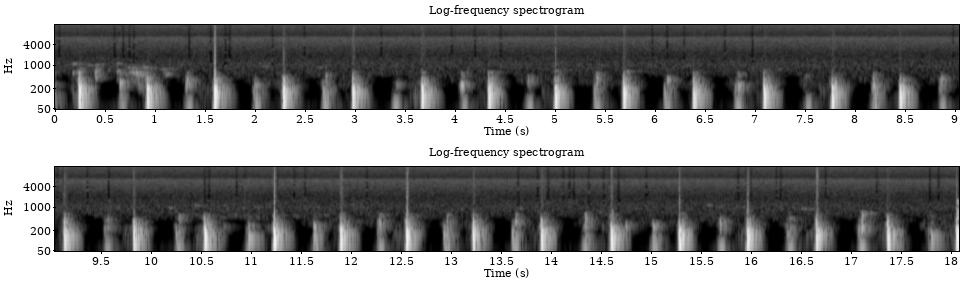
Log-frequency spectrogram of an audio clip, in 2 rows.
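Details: Normal heartbeat recovering after exercise: strong, regular heartbeats at about 88 a minute, slightly quickened rhythm.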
